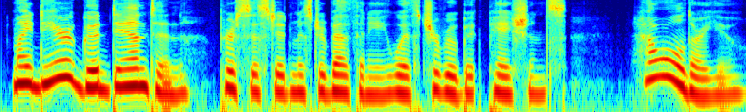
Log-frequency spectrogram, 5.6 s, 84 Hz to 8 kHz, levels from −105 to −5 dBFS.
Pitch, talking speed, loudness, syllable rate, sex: 215 Hz, 150 wpm, -17 LUFS, 5.2 syllables/s, female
